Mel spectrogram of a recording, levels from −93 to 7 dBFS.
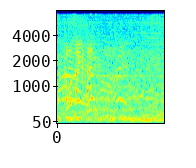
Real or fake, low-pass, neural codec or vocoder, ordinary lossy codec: real; 7.2 kHz; none; none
